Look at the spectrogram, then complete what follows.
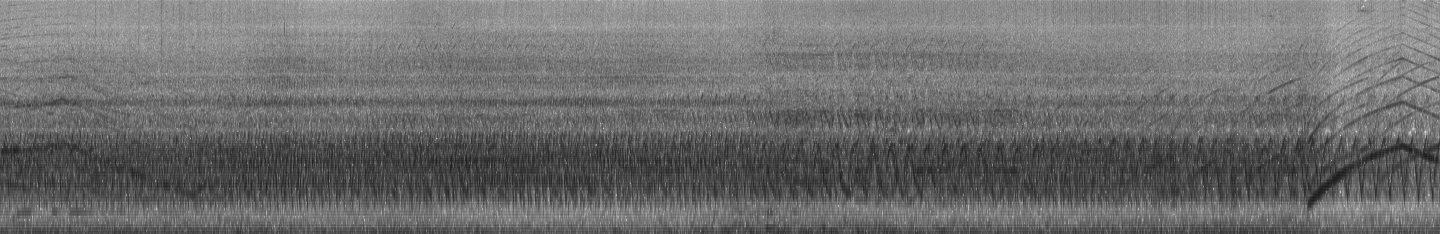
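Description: Many police and official-vehicle sirens wailing and yelping at once as a convoy of vehicles with flashing lightbars passes, over the low rumble of their engines. Near the end, one siren rises and falls in a single long wail.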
